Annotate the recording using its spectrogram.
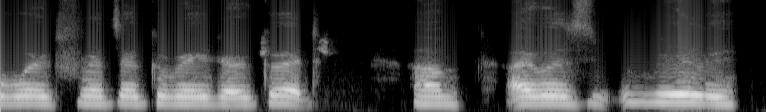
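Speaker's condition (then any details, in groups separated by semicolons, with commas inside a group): ALS; operation six months ago, then intensive care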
